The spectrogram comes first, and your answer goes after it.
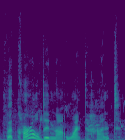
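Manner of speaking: ordinary delivery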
